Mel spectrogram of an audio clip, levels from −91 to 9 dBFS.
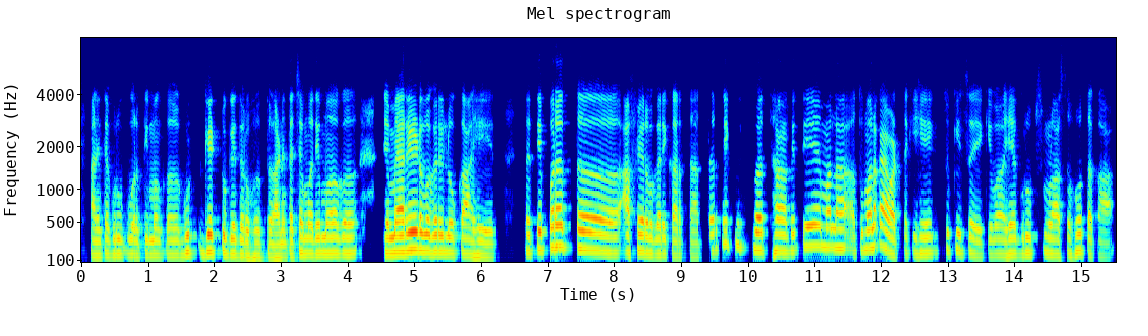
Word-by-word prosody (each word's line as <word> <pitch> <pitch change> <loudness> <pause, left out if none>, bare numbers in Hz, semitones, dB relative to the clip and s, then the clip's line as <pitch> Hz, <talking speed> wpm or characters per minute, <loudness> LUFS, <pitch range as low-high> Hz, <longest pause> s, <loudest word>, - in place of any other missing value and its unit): आणि 135 0 -2
त्या 150 - -4
ग्रुपवरती 150 -1 -5
मग 145 -1 -5 0.2
गुट 165 0 -2 0.2
गेट 175 -1 +4
टुगेदर 150 -3 -1
होतं 130 0 -4
आणि 125 +2 -1
त्याच्यामध्ये 155 +2 -1
मग 160 0 -1 0.6
ते 160 - +2
मॅरीड 170 +4 +8
वगैरे 175 -2 +2
लोकं 160 -1 -1
आहेत, 135 -3 -2 0.5
तर 170 - -1
ते 195 - +7
परत 225 -1 +3
अ, - - +5 0.7
अफेअर 170 +1 +1
वगैरे 155 -1 -1
करतात. 135 -3 -7
तर 175 +1 -2
ते 260 - -3
कितपत 215 - -1
हां, 175 -1 +1
ते 225 +5 0
मला 215 -1 +1 0.2
तुम्हाला 200 +4 +2
काय 225 -4 +3
वाटतं 160 0 0
की 160 - -9
हे 160 0 -3
चुकीचं 175 -1 -7
आहे 140 -3 -3
किंवा 150 +2 -6
ह्या 155 +2 -1
ग्रुप्समुळं 160 -1 -4
असं 150 +2 -7
होतं 175 -2 -3
का? 135 -2 -9
160 Hz, 160 wpm, -24 LUFS, 150-180 Hz, 0.7 s, मॅरीड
